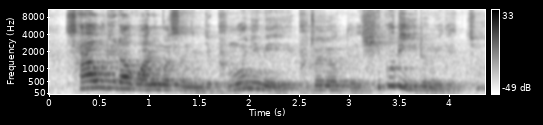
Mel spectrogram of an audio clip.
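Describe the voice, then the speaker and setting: A man speaks at a moderate pace with a high pitch. Audible room echo surrounds his voice. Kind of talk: sermon. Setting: church.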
